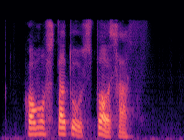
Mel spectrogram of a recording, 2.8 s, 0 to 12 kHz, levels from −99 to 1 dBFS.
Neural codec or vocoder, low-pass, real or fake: codec, 16 kHz, 2 kbps, FreqCodec, smaller model; 7.2 kHz; fake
